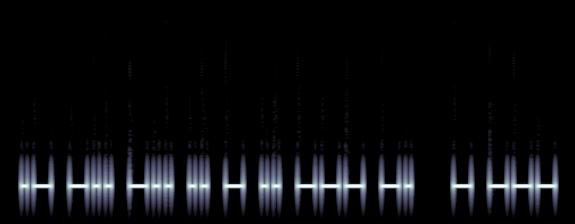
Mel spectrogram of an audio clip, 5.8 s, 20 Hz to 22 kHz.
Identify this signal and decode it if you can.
Morse code, heard as a keyed tone, about 21 wpm, 700 Hz. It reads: ADDITION TO
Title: Sentences from Top 1000 Words - Review Part 6 - 20wpm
